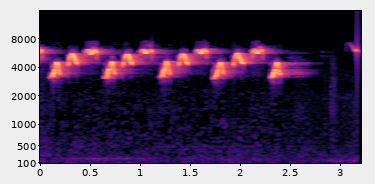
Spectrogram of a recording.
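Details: Sunbird song used as a training recording for cage birds: a fast, high-pitched run of short rising-and-falling chirps, about ten notes in quick regular succession over two and a half seconds, then silence.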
